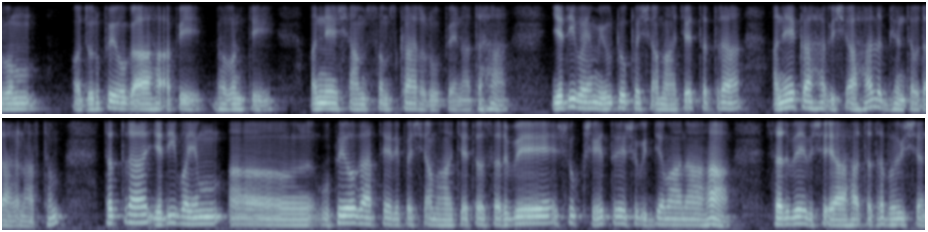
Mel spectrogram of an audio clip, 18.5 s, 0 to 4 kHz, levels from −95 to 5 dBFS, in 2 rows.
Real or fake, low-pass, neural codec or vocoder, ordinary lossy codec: real; 3.6 kHz; none; none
